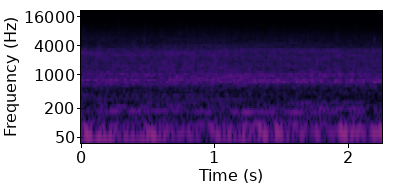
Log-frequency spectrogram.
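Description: Football stadium crowd noise, a steady din from the home fans cheering a touchdown.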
